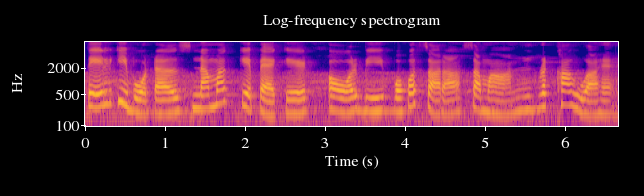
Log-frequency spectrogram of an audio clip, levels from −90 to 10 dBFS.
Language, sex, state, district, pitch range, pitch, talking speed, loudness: Hindi, female, Punjab, Pathankot, 190-265 Hz, 215 Hz, 125 wpm, -14 LUFS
